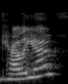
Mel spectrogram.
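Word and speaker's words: Kaliyev: And Kaliev, I believe is how you pronounce his name.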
